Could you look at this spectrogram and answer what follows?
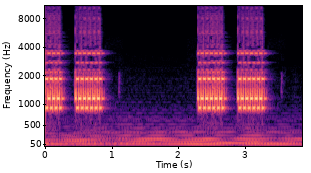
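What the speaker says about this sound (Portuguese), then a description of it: "Quando naquela manhã o telefone tocou" A telephone rings in two double bursts, each a pair of short, bright trilling rings with a gap before the next pair, heard clearly over a faint low hum.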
